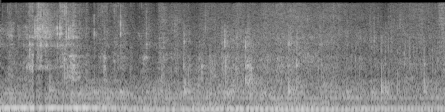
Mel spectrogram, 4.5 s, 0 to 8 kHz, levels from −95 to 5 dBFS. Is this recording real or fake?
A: real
